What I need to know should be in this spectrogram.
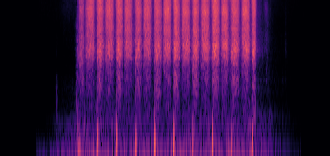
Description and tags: brushing carpet
cleaning, house, housework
